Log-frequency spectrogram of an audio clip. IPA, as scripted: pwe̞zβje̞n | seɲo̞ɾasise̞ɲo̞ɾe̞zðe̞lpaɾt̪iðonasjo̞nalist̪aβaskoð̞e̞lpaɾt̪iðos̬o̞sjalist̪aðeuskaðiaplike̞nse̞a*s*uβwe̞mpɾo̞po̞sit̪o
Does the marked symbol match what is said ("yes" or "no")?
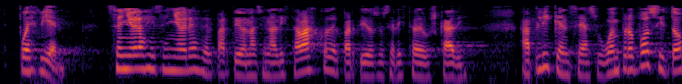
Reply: yes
